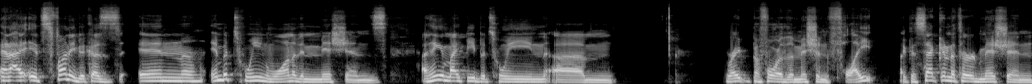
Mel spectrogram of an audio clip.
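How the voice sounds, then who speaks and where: In an American accent, a man with a medium pitch talks at a moderate pace with lively intonation and very even loudness, the sound dry and close with no echo. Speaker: podcast host. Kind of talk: casual chat.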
